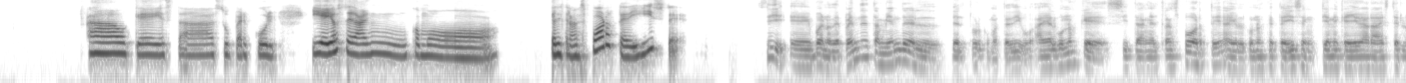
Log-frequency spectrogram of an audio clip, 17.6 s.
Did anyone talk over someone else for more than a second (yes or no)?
no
